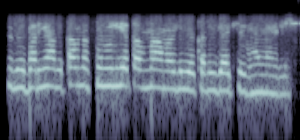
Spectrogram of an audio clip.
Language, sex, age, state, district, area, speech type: Maithili, female, 18-30, Bihar, Madhepura, urban, conversation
